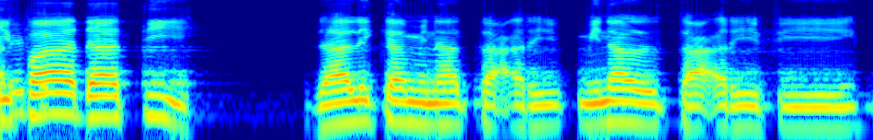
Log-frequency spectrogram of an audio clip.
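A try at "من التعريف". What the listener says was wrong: Yang tidak panjang dikasih panjang. Minat ta'rifi.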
